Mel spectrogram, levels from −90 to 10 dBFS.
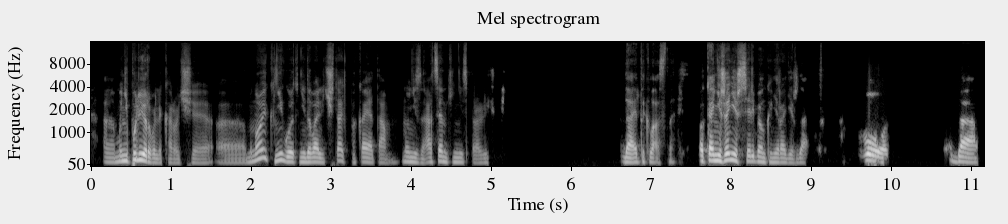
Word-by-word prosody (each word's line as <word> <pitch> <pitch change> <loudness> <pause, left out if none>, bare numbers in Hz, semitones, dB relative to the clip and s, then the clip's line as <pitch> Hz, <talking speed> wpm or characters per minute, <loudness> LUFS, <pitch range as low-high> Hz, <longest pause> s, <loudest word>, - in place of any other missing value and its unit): э, 130 -2 -10
манипулировали, 160 -5 +3
короче, 110 0 -13
э, - - -15
мной. 200 - -2
Книгу 175 -5 -2
эту 135 0 -5
не 135 - -3
давали 135 -2 0
читать, 165 +6 -7
пока 135 +4 -7
я 125 - -5
там 115 0 -15
ну, 145 - -8
не 135 - -4
знаю, 120 +1 -11
оценки 135 -1 -5
не 130 - -6
исправлю, 115 -2 -15
или - - -15
ещё - - -27
что-то. - - -18 1.5
Да, - - +2
это - - -6
классно. - - -8 0.3
Пока 175 +3 +5
не 170 - +7
женишься, 180 -3 +4
ребенка 145 -4 -3
не 130 - -4
родишь, 120 -3 -7
да. 130 - -9 0.6
Вот. 155 -9 +6 0.8
Да. 145 -4 +3
135 Hz, 185 wpm, -19 LUFS, 120-155 Hz, 1.5 s, не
